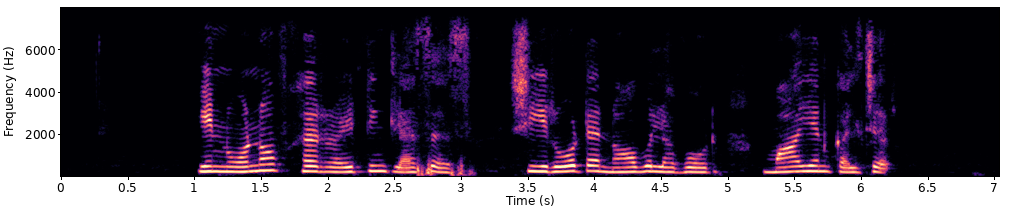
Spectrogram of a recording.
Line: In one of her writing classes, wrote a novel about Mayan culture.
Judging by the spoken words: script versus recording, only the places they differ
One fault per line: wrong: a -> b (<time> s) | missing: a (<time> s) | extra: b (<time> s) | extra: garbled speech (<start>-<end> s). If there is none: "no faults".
extra: she (3.4 s)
